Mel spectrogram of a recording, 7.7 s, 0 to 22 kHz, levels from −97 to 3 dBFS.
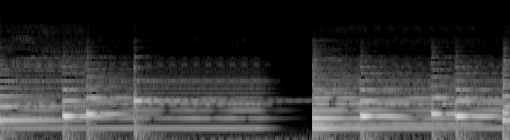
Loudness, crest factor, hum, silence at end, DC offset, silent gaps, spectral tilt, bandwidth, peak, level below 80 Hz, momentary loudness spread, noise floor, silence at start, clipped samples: -29 LUFS; 16 dB; none; 0 s; under 0.1%; none; -7.5 dB/octave; 5.2 kHz; -12 dBFS; -64 dBFS; 21 LU; -66 dBFS; 0 s; under 0.1%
